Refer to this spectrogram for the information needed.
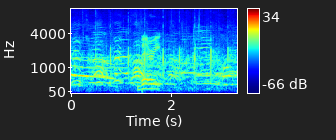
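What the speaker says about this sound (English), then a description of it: "thank them for the applause" Crowd applause and cheering at a snow polo World Cup match between Brazil and Chile, a steady wash of clapping and crowd noise running under a commentator's continuous speech.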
